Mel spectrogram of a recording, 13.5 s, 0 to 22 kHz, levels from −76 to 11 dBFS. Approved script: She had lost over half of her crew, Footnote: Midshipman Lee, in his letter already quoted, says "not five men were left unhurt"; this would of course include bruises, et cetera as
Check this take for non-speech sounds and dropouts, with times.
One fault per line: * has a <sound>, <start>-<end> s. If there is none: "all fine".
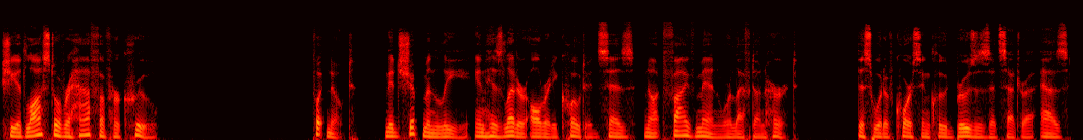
all fine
